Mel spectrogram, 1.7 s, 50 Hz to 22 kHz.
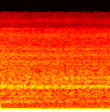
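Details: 2005 Mini Cooper 1.6 after a new clutch: deep, steady idle with an even beat and no knocks, misses or hunting; heavy smoke was likely leftover oil burning off the exhaust and cleared after about 5 minutes; normal idle.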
